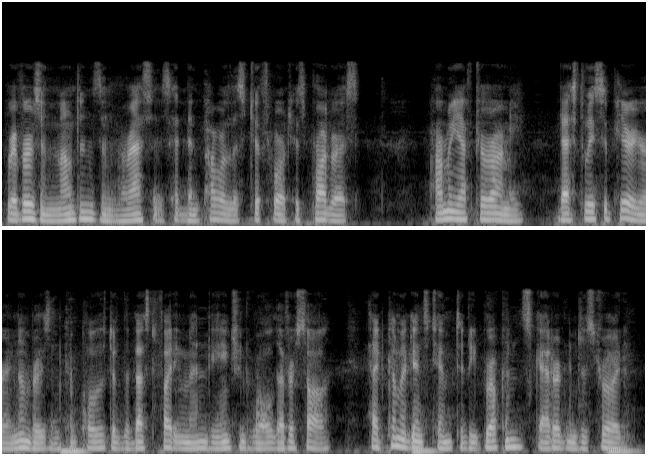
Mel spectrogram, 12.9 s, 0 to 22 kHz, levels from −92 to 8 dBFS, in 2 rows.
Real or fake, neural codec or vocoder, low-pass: fake; codec, 44.1 kHz, 3.4 kbps, Pupu-Codec; 7.2 kHz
